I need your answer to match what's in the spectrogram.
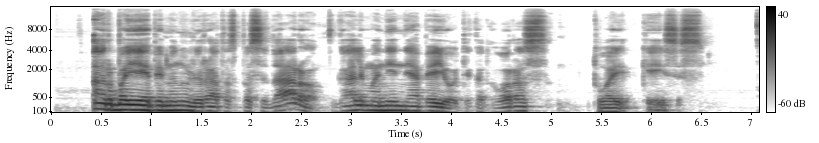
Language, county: Lithuanian, Vilnius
